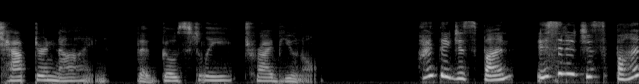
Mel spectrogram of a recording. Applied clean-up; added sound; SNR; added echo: none; none; none; none.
